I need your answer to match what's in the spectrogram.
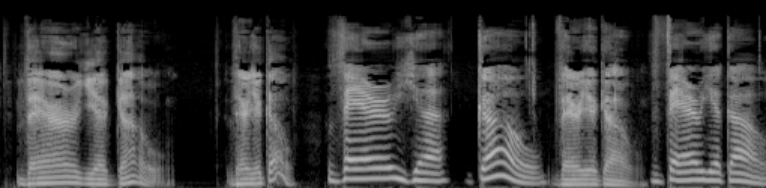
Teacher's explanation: go 是一个双元音,OK,别用一个中式的 go, go 的这个音代替它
